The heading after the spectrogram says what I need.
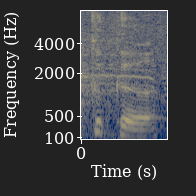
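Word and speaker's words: Kut-Ku: Or sorry, Kutku is how it's pronounced. The T is silent.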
